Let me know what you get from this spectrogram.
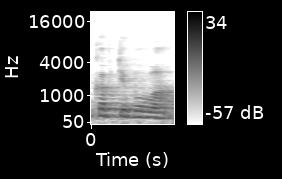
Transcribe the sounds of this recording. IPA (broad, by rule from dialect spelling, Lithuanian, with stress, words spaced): kɐp ˈtʲɪ ˈbʊʋɐ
